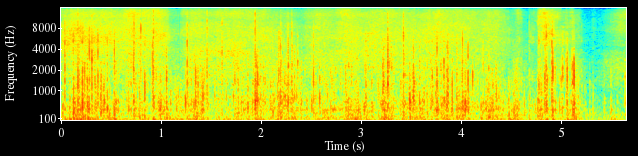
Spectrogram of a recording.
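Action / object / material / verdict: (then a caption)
scrape / cotton canvas tote bag / cotton canvas / none. A large, empty cotton canvas tote bag, held flat, is crinkled, rubbed and scratched with long painted fingernails. This makes a steady, bright, dry crackling and scratching with many quick rasping strokes. The sound thins out briefly near the end.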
